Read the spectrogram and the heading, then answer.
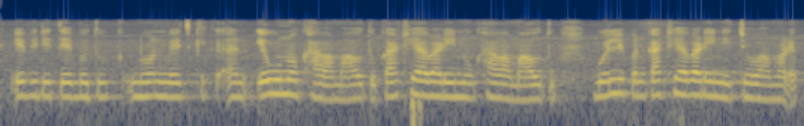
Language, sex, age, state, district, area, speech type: Gujarati, female, 18-30, Gujarat, Rajkot, rural, spontaneous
